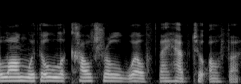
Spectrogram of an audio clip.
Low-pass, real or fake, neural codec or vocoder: 7.2 kHz; real; none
